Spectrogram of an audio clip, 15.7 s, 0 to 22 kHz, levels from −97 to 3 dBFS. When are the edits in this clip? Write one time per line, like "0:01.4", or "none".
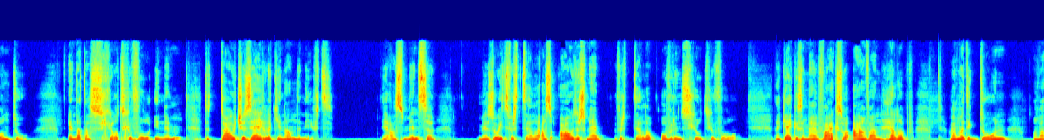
none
